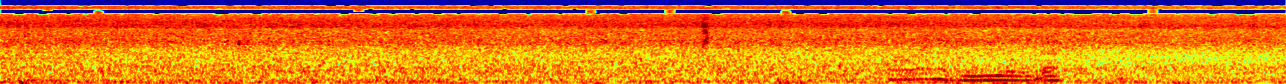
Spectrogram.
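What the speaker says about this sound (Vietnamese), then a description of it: "cái cảnh nước chảy" A forest stream in Phu Quoc, Vietnam, with water running over rocks gives a steady, broad rushing wash throughout, close and even in level, with no talk.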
